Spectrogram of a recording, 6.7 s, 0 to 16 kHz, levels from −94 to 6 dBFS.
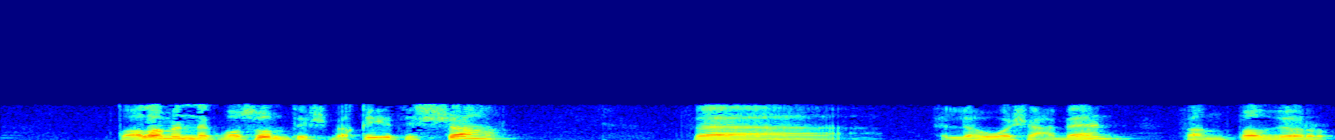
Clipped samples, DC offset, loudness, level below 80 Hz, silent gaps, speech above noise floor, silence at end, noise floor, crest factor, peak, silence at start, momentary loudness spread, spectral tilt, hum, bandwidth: under 0.1%; under 0.1%; -27 LUFS; -64 dBFS; none; 43 dB; 0 s; -70 dBFS; 22 dB; -6 dBFS; 0.6 s; 15 LU; -11 dB/octave; none; 4.3 kHz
